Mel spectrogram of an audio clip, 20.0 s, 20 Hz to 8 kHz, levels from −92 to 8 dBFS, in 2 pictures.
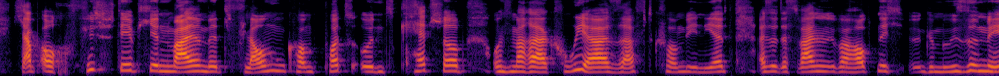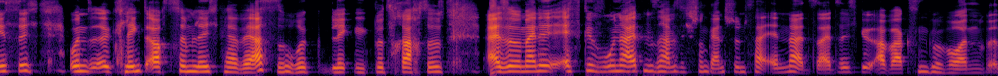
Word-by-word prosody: Ich - - -15
habe - - +1
auch - - 0
Fischstäbchen 240 -5 -3
mal 195 +3 +8
mit 200 -1 -4
Pflaumenkompott 200 +2 -3
und 195 -1 -6
Ketchup 220 -1 -2 0.2
und 195 -1 -5
Maracujasaft 185 -2 +2
kombiniert. 190 0 -5 0.3
Also, 200 +3 -4
das 190 -2 -9
waren 200 +3 +2
überhaupt 185 -1 -2
nicht, 215 -1 -9
äh, 185 +1 -13
gemüsemäßig 210 +3 -2
und, 210 +1 +2
äh, 185 +3 +2
klingt 200 +3 0
auch 190 0 +6
ziemlich 200 0 0
pervers, 175 -4 +4
so 190 +3 -5
rückblickend 175 -2 -4
betrachtet. 180 +1 +1 0.4
Also, 205 +2 +7
meine 205 +2 +3
Essgewohnheiten 210 +1 +1
s 205 - -11
haben 195 -2 -2
sich 180 -2 -12
schon 195 +1 -11
ganz 160 +1 -6
schön 185 -1 -11
verändert, 180 +2 -2
seit - - -3
ich 180 0 -12
ge 180 - -5
erwachsen 165 +5 -2
geworden 155 -4 -5
bin. - - -10
195 Hz, 130 wpm, -25 LUFS, 180-210 Hz, 0.4 s, mal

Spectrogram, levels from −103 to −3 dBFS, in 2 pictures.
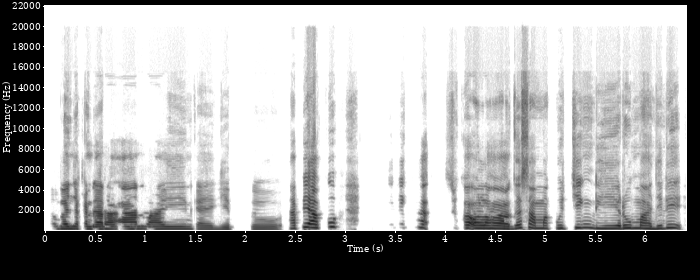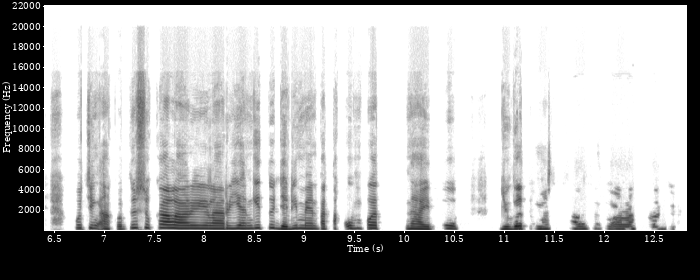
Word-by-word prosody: banyak 225 0 +2
kendaraan 215 0 +4 0.2
lain 215 +1 -1
kayak 180 -1 -7
gitu. 190 +1 -9
Tapi 265 +8 -3
aku 325 +6 -3 0.7
ini, 335 - -15 0.2
Kak, 325 - -2
suka 285 - -3
olahraga 265 -2 +5
sama 275 -5 +1
kucing 315 +5 -3
di 255 0 +1
rumah, 280 -1 +2
jadi 280 +6 -1 0.4
kucing 290 -2 -6
aku 220 -2 -6
tuh 310 - -3
suka 315 0 0
lari-larian 265 -2 +2
gitu 295 +1 -4
jadi 230 -1 +2
main 255 -2 -1
petak 235 -1 -7
umpet, 265 +2 -1 0.3
nah 235 -1 +2
itu 240 +4 -4 0.4
juga 210 +2 +4
termasuk 215 -1 -6
salah 220 0 -4
satu 225 0 -24
olahraga. 200 -3 -7
250 Hz, 155 wpm, -25 LUFS, 215-275 Hz, 0.7 s, olahraga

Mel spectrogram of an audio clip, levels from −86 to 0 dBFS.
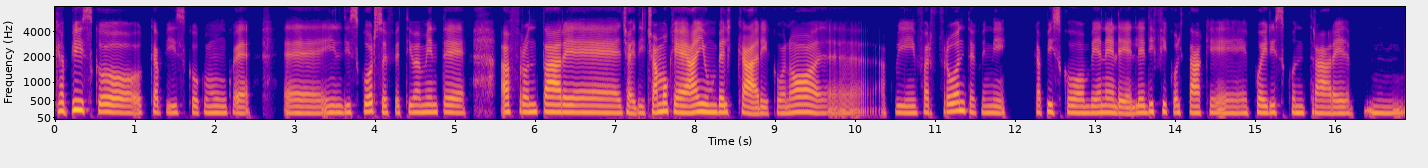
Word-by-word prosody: capisco 205 -6 +3
capisco 180 -1 -5
comunque, 175 -2 -3 0.4
ehm, 170 -1 -2 0.2
il 185 - -1
discorso. 205 +2 -1
Effettivamente 190 0 -2 0.4
affrontare 195 -3 +3
cioè 165 - -1
diciamo 185 +5 +3
che 205 -3 +1
hai 185 +4 +6
un 195 -1 +3
bel 195 0 +1
carico, 165 0 +1
no, 195 +2 +3
ehm, 170 - -6 0.2
a - - -12
cui 180 -1 -3
far 185 +1 -5
fronte, 215 -2 +1
quindi 180 -2 -4 0.3
capisco 185 -2 -1
bene 180 +1 0
le 165 -2 0
le 180 +3 0
difficoltà 185 -3 -1
che 170 -1 -4
puoi 180 0 0
riscontrare, 170 -2 -3
uhm, 175 - -5
185 Hz, 110 wpm, -22 LUFS, 175-195 Hz, 0.4 s, hai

